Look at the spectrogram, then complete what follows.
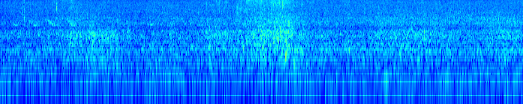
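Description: Sea waves washing in gently: a steady surf hiss, swelling to one louder wash about halfway through.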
